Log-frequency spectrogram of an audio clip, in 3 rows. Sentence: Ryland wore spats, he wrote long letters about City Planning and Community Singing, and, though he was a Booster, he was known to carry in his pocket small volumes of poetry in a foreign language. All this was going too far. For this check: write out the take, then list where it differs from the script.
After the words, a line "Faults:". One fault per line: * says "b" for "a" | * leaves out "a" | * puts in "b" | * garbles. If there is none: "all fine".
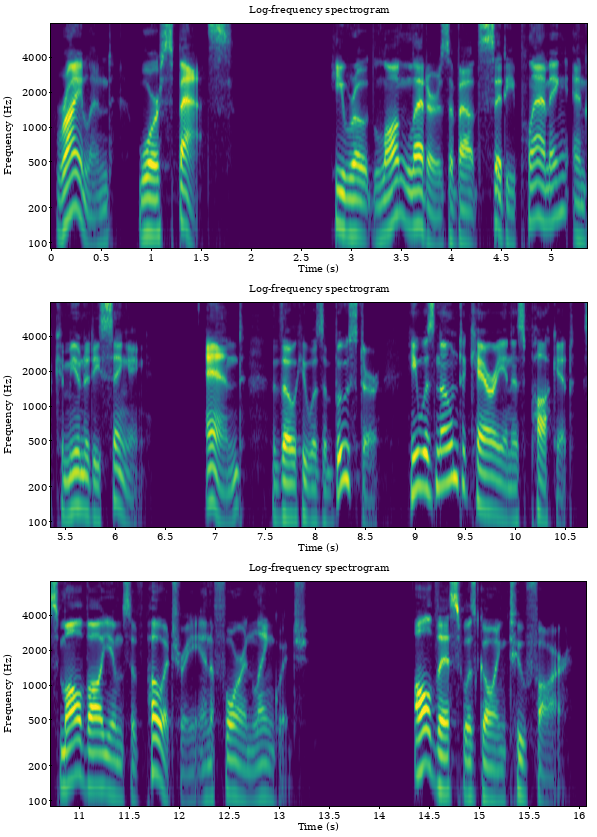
Ryland wore spats, he wrote long letters about City Planning and Community Singing, and, though he was a Booster, he was known to carry in his pocket small volumes of poetry in a foreign language. All this was going too far.
Faults:
all fine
